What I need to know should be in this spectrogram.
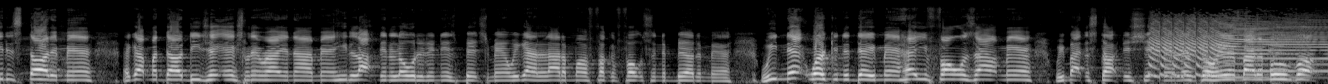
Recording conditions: busy venue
